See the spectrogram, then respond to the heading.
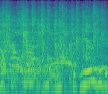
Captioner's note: applause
